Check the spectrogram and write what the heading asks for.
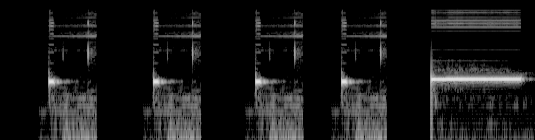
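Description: Quiz countdown timer sound effect: short tick-beeps about once a second, four of them, then one long steady beep near the end as the time runs out.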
